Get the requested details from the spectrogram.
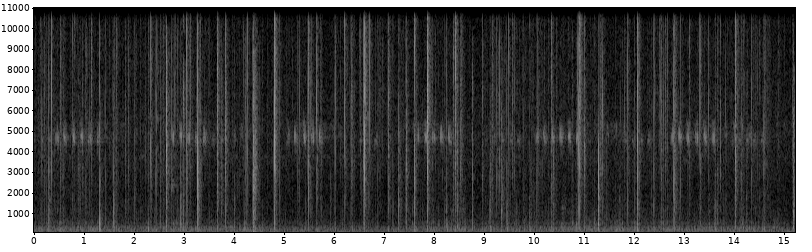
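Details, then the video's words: A starry night in the forest where crickets repeat short trains of fast, high-pitched chirp pulses at regular intervals, all against steady campfire crackling with occasional loud sharp pops. "Campfire & Crickets"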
